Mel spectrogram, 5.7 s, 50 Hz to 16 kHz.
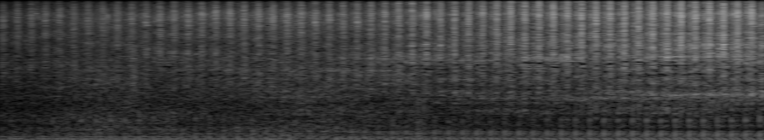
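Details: Citroën C2 1.1 petrol with vibrations, loud engine noise and lack of power: a loud, rapid, regular puffing tick over a shaky idle as compression escapes where a spark plug has blown out of the cylinder head.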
